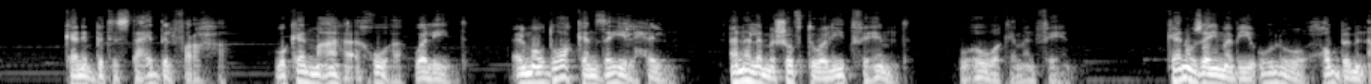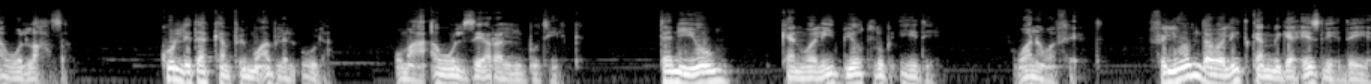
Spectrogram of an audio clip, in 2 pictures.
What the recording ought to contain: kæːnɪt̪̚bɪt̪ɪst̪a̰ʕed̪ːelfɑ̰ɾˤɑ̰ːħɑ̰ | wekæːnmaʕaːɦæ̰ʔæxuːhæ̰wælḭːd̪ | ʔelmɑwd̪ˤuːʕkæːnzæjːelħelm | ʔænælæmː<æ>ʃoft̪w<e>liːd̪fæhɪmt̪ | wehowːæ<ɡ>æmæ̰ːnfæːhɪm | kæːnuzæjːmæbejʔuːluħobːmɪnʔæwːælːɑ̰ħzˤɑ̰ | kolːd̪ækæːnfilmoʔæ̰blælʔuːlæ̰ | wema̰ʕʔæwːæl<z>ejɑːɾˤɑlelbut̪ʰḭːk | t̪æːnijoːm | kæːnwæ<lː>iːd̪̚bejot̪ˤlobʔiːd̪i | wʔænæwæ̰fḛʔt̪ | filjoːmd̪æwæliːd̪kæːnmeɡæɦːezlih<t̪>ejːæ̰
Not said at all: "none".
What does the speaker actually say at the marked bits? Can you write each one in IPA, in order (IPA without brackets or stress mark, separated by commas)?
æ, æ, k, z, l, d̪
